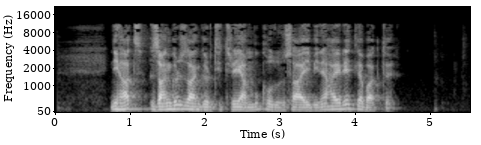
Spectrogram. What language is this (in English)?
Turkish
